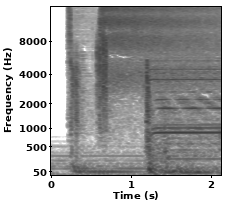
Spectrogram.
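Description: Sliding blast-door sound effect: a rush of mechanical noise as the doors open, with a sharp knock about a second in, over steady music tones.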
